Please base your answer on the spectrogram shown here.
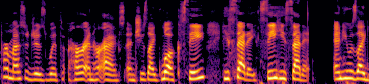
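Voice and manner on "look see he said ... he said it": triumphant accusing. Retold or imitated. Girl shows messages as proof.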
